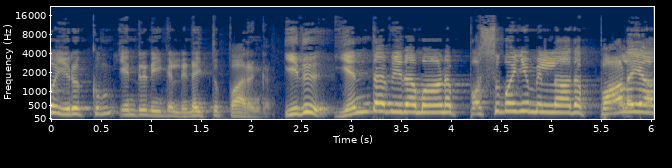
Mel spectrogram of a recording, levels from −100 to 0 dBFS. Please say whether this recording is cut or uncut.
cut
